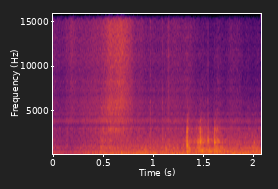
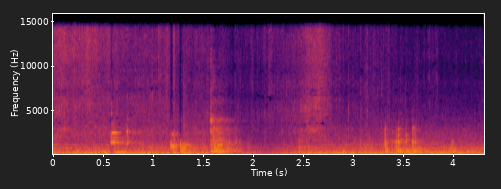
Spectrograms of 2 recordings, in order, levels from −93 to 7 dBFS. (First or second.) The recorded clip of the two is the second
